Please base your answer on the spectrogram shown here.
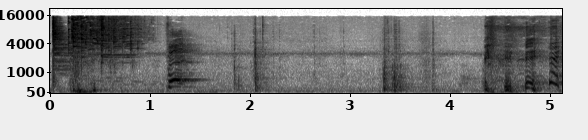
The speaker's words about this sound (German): Ich schlag das Fenster ein, das hörst du.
